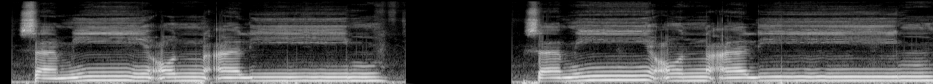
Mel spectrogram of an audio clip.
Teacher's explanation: Tanwin jelas, ain jelas dan tidak ada dengung. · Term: izhar halqi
